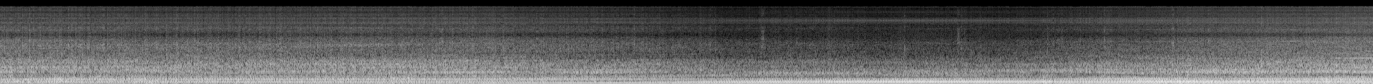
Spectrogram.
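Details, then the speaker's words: Cheap truck with a new muffler just fitted, tailpipe not yet added: deep steady idle rumble with an even exhaust pulse and no rasp or blowing, much quieter than before. Normal exhaust note. "oh yeah I forgot you can obviously hear the difference now it's much more quiet in here now"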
